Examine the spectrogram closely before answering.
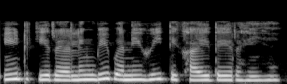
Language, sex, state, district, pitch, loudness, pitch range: Hindi, female, Uttar Pradesh, Lucknow, 215 Hz, -12 LUFS, 200-230 Hz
